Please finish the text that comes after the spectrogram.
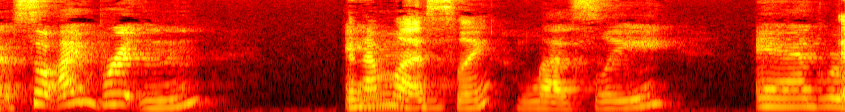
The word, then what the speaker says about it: Leslie: i'm britain and i'm leslie leslie and we're it's leslie with an s not a z as britain will pronounce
